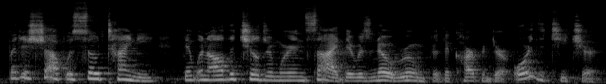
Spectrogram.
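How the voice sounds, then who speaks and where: A woman storyteller reading a children's story aloud expressively. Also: fairly low pitch. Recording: clearly noisy background.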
